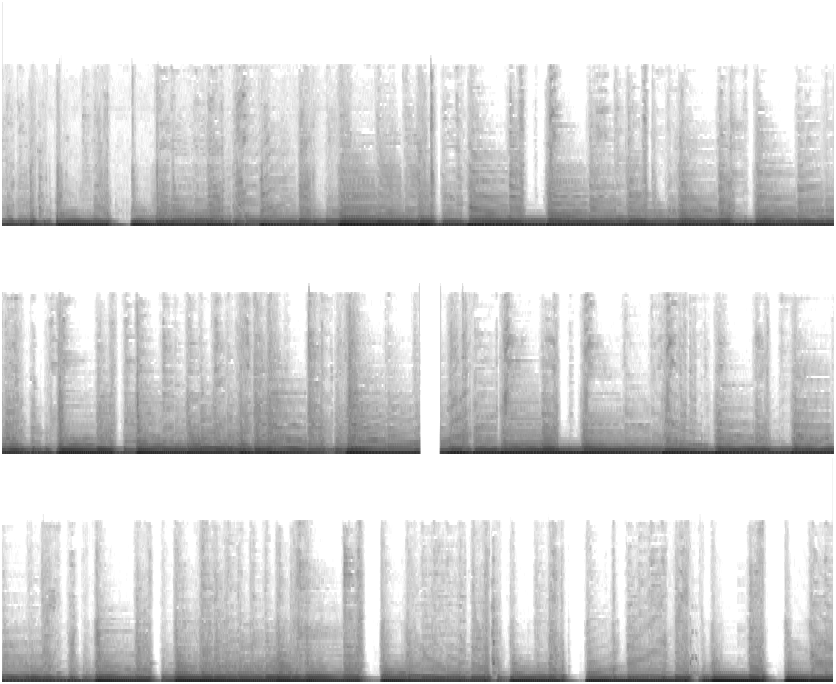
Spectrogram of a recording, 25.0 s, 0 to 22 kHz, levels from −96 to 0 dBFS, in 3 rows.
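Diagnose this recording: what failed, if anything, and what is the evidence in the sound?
Playback stall, playback stage: sound stops dead from 12.50 to 12.71 s (210 ms), a flat waveform gap and blank spectrogram column, likely from a starved or blocked player.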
